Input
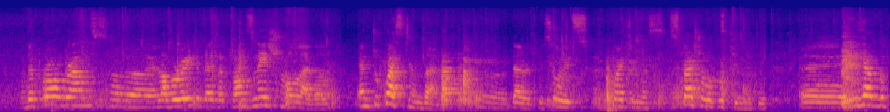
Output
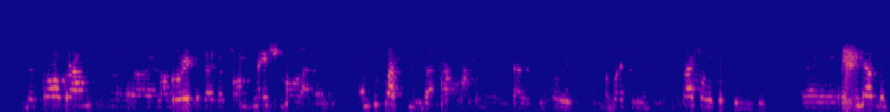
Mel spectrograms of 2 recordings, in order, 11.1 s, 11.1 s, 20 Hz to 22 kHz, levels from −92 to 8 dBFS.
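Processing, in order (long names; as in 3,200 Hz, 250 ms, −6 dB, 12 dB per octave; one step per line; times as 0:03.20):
spectral dynamics exaggerated over time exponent 3
spectral tilt +3 dB per octave
volume swells 202 ms
AMR narrowband 6.7 kbit/s 8,000 Hz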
